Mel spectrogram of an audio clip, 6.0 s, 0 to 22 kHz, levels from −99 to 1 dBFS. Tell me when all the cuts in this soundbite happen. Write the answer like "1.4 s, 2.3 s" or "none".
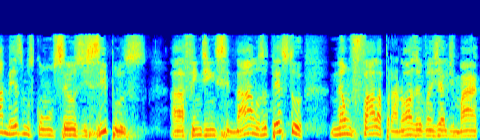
none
